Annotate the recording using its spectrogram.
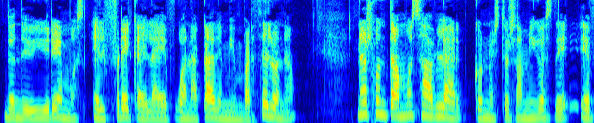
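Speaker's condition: No condition

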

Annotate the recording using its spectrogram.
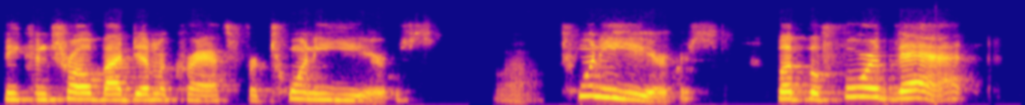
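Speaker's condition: No condition

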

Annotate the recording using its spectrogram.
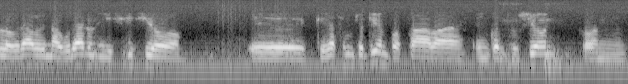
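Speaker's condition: No condition

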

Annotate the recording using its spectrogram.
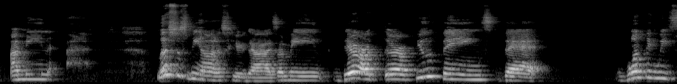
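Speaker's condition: No condition

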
